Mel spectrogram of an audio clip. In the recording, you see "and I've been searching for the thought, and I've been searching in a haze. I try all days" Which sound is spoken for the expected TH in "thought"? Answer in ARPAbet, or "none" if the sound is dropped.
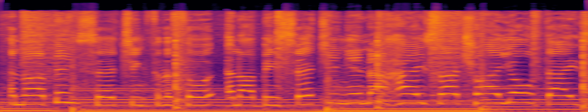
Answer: TH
